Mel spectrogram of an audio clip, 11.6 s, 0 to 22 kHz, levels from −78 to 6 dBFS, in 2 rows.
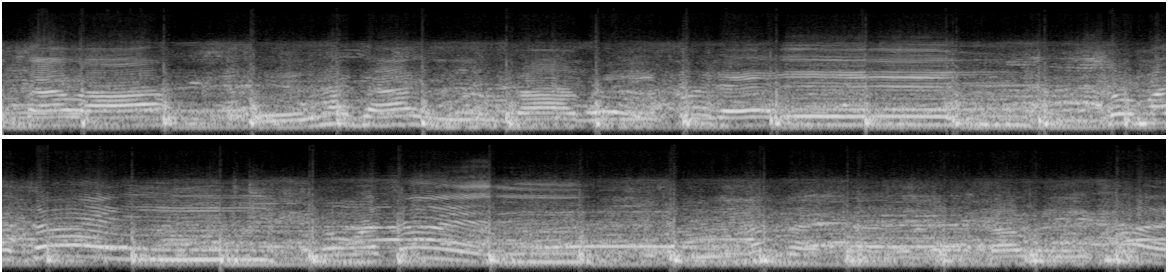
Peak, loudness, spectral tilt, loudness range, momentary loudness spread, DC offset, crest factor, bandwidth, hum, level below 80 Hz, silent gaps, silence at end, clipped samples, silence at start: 0 dBFS; -11 LUFS; -5.5 dB/octave; 1 LU; 2 LU; under 0.1%; 10 dB; 11.5 kHz; none; -58 dBFS; none; 0 s; under 0.1%; 0 s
